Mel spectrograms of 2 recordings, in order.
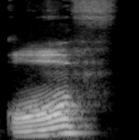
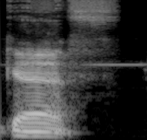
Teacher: So if you take a look at the diagrams, for example, on this one with the qaf, it's slightly further back. With the kaf, it's slightly forward.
